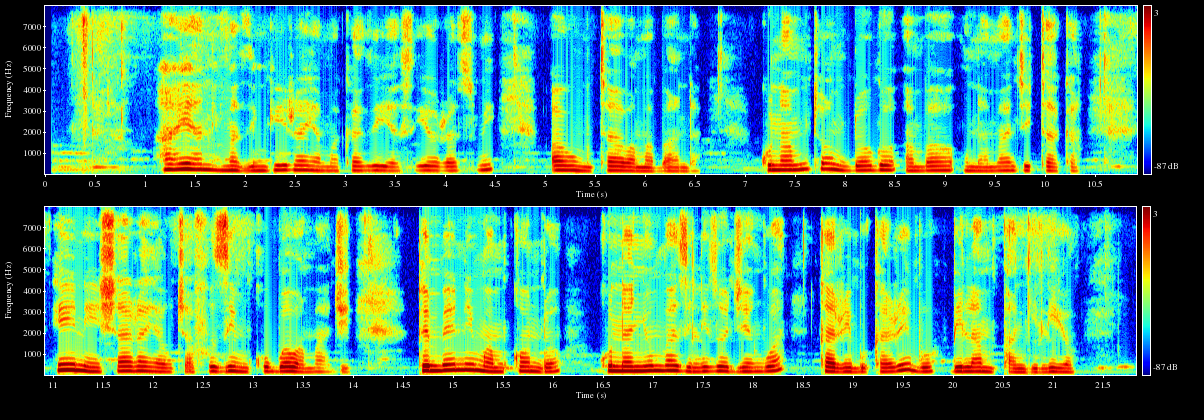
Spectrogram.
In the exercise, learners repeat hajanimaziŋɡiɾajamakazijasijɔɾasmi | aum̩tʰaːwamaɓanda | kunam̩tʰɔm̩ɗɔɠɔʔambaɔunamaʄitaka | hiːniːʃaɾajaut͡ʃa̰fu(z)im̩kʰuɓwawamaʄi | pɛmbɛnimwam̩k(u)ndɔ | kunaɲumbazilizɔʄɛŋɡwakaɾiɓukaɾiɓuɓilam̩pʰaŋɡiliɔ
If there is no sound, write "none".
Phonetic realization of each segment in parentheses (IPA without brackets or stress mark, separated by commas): z, ɔ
